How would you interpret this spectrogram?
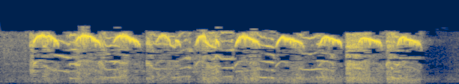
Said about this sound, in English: A guy has the sound of a fox attacking a rabbit.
